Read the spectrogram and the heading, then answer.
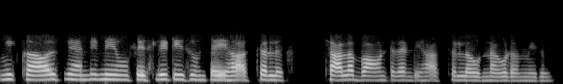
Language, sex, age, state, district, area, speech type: Telugu, female, 45-60, Andhra Pradesh, Visakhapatnam, urban, conversation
